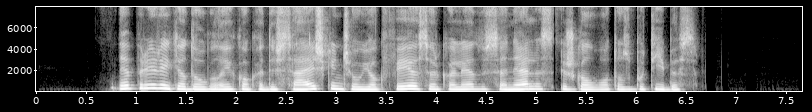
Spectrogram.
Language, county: Lithuanian, Telšiai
